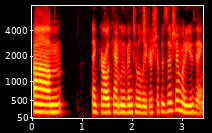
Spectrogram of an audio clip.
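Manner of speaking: ordinary talk, nothing marked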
